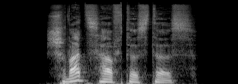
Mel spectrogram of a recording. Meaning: strong/mixed nominative/accusative neuter singular superlative degree of schwatzhaft
- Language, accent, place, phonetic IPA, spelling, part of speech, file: German, Germany, Berlin, [ˈʃvat͡sˌhaftəstəs], schwatzhaftestes, adjective, De-schwatzhaftestes.ogg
